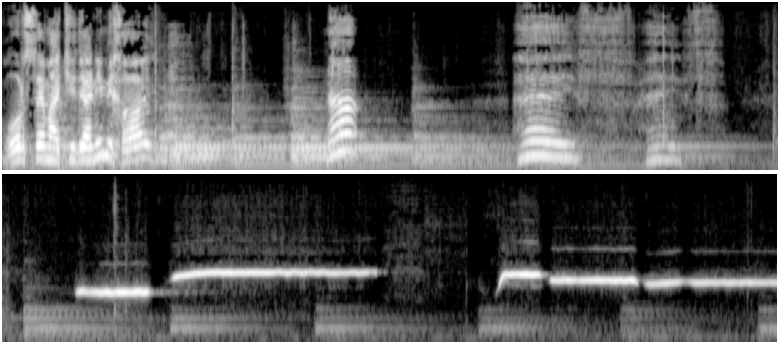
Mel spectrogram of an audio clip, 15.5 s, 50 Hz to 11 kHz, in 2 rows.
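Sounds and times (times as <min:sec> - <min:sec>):
speech: 0:00.0 - 0:02.0, 0:03.2 - 0:03.6, 0:05.2 - 0:07.0
person whistling a slow wandering tune: 0:08.5 - 0:11.7, 0:12.7 - 0:15.5.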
